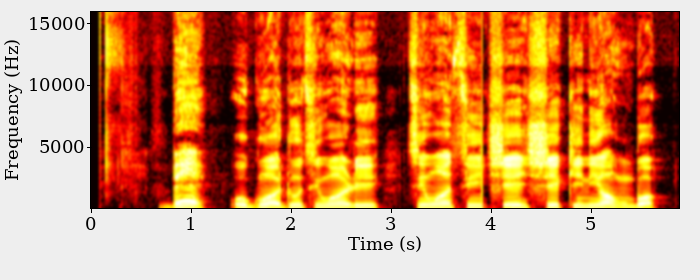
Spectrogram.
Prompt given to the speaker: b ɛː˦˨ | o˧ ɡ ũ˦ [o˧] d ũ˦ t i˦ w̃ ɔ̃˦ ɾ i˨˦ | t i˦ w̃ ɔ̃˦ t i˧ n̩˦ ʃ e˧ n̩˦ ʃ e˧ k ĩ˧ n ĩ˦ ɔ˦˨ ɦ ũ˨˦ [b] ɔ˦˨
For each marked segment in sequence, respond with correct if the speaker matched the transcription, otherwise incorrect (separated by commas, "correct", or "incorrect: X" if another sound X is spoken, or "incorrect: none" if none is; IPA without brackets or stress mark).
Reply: incorrect: ɔ˧, correct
